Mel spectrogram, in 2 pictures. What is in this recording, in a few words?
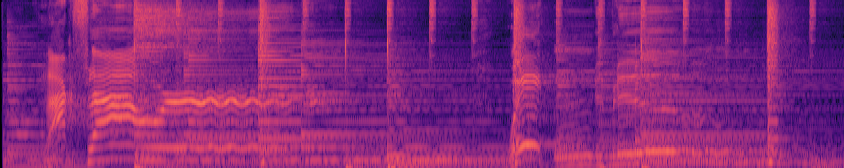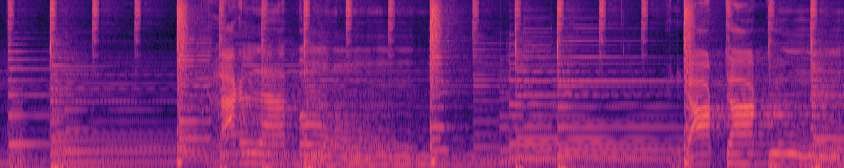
ballad n blues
